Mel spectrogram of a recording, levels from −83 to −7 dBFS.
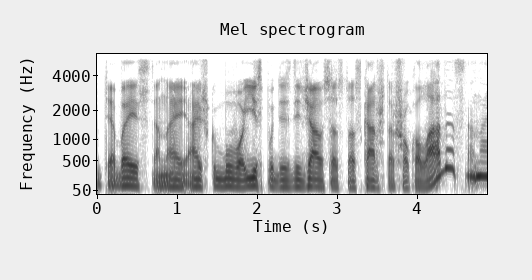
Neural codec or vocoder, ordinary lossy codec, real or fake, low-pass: none; AAC, 32 kbps; real; 5.4 kHz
